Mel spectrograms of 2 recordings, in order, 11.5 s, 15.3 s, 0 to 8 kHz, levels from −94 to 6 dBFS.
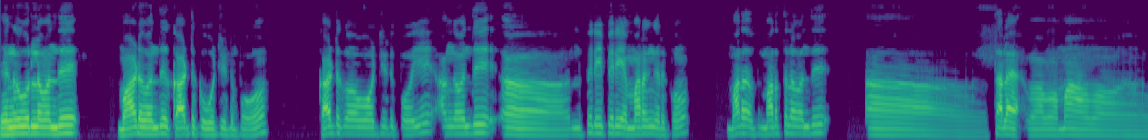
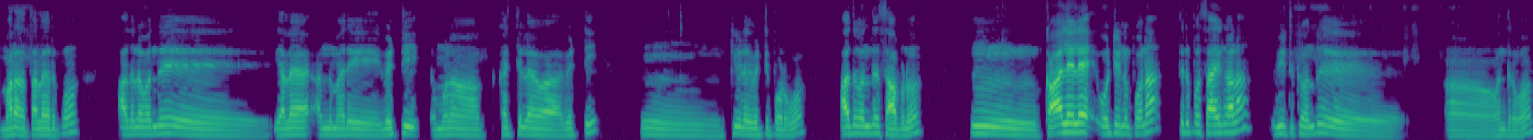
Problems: background sounds at intervals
